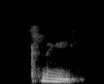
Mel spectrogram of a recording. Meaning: 1. Having a tendency to cling 2. Attached to, or possessive of someone, usually a significant other
- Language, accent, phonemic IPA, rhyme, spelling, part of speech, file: English, Southern England, /ˈklɪŋi/, -ɪŋi, clingy, adjective, LL-Q1860 (eng)-clingy.wav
